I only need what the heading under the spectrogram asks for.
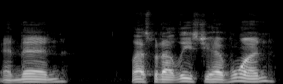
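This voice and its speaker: A man in his forties giving a casual, unscripted show-and-tell commentary as a reviewer, halting and correcting himself as he goes. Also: medium pitch, no room sound, clean studio sound. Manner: halting, conversational, self-correcting. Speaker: toy reviewer. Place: small living room at home. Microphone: headset.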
